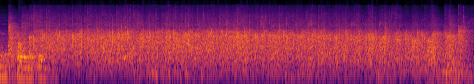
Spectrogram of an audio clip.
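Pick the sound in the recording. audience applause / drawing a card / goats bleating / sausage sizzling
audience applause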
